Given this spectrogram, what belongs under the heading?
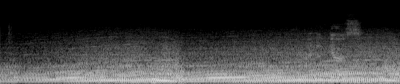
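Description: A Dodge Durango Hellcat engine holds high revs with a loud, steady droning roar as launch control builds for a hard acceleration, heard from inside the vehicle while someone talks over it.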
